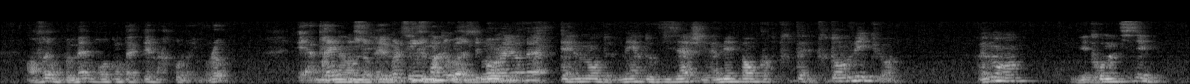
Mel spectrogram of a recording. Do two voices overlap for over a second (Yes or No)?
Yes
